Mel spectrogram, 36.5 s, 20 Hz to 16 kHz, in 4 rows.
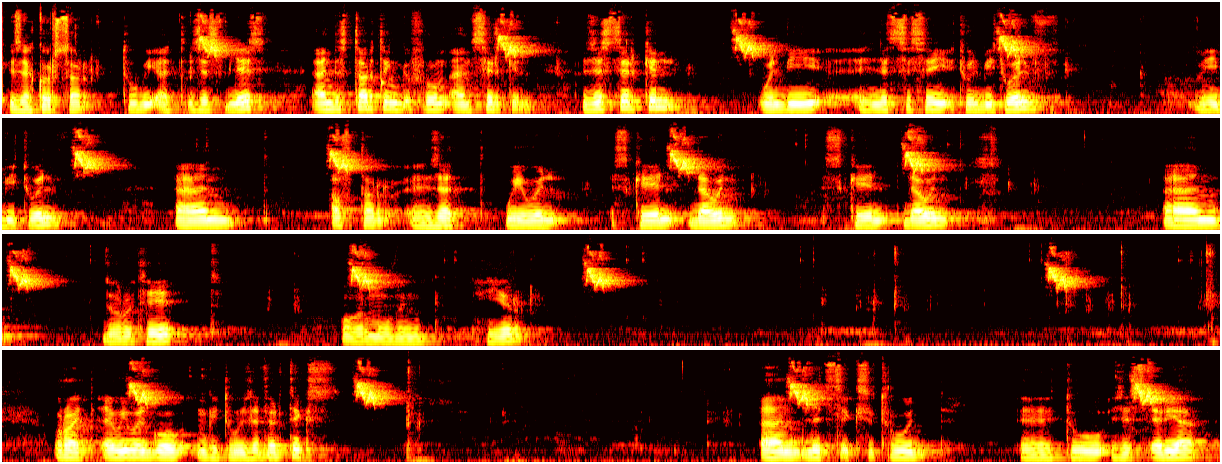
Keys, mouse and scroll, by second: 1.7 shift+a, 4.9 F6, 6.5 click, 7.4 click, 10.5 click, 13.7 s, 14.7 s, 15.3 s, 16.6 r, 20.2 g, 22.0 r, 23.1 s, 24.6 g, 26.3 s, 27.3 Tab, 28.7 click, 29.5 t, 30.3 n, 36.3-36.5 scroll up 3, 36.3 e.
